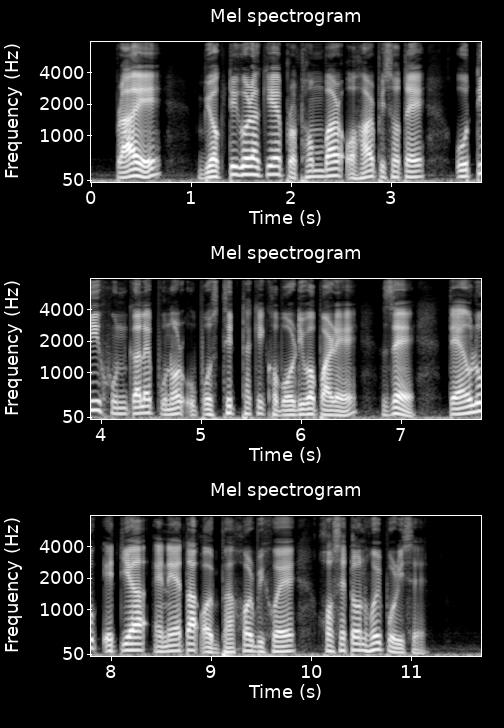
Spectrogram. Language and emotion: Assamese, neutral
